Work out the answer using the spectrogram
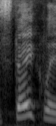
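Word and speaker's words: Steakley: novel by John stakley I'll pronounce it stakley because there's a pun a dark fantasy in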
